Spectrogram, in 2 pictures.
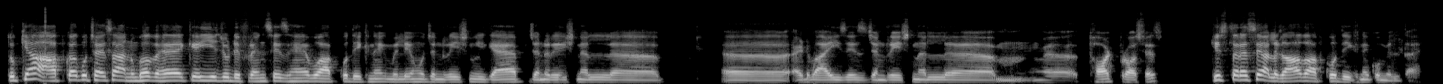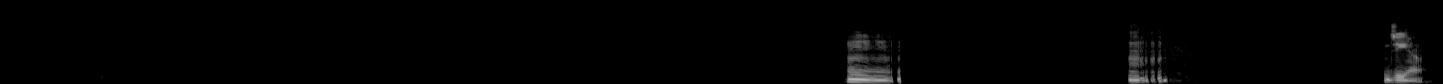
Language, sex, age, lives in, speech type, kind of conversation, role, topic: Hindi, male, 25-29, India, conversation, podcast, host, Aapke ghar mein baat-cheet ke tareeke mein peedhiyon ke beech kya fark dikhai deta hai?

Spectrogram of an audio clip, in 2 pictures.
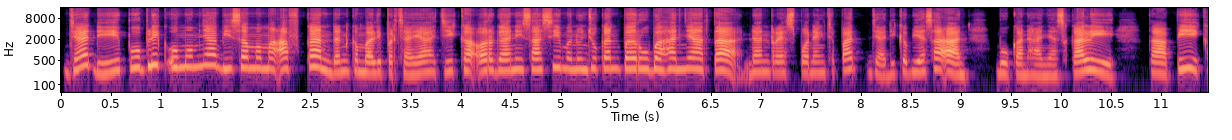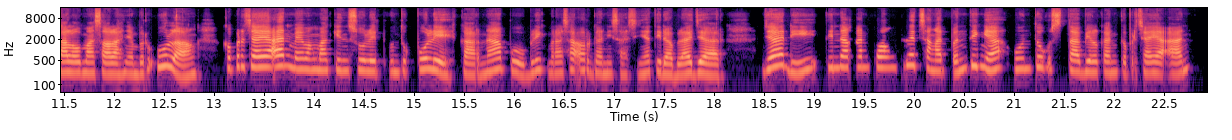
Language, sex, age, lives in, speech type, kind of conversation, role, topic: Indonesian, female, 25-29, Indonesia, read, expert-assistant, expert, Bagaimana jika teknologi kecerdasan buatan mulai menggantikan peran humas manusia sepenuhnya? Apakah hubungan antara organisasi dan publik akan menjadi lebih baik atau justru kehilangan sentuhan manusiawi?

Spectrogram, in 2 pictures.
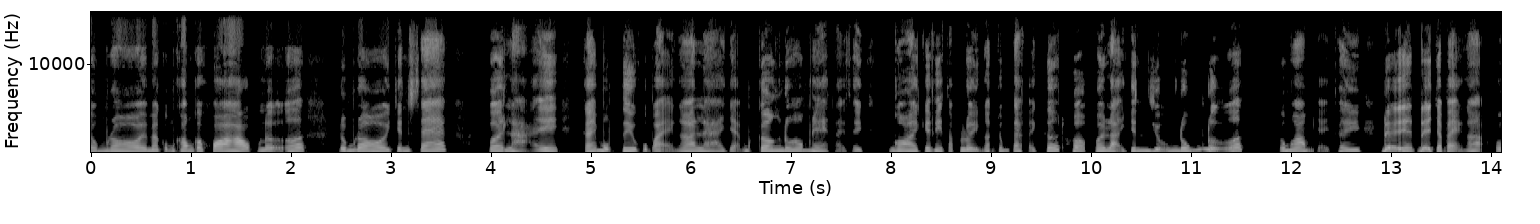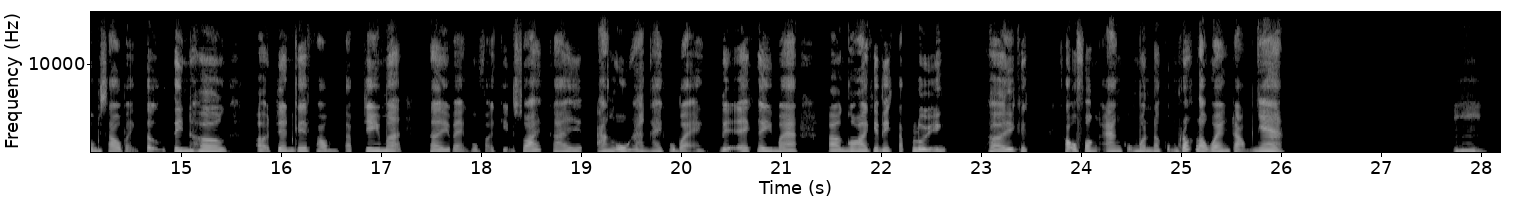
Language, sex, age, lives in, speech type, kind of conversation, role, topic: Vietnamese, female, 25-29, Vietnam, conversation, advice, advisor, Làm sao để tự tin hơn khi bắt đầu tập luyện?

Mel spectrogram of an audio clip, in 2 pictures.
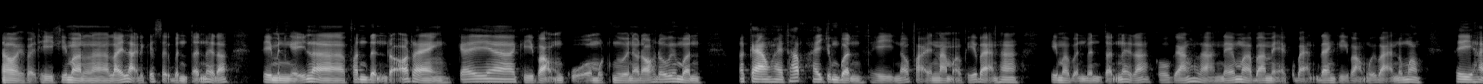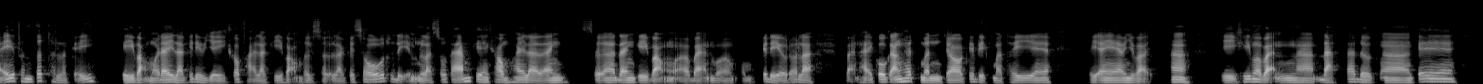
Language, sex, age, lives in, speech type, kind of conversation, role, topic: Vietnamese, male, 25-29, Vietnam, conversation, advice, advisor, Làm sao để bớt lo lắng trước kỳ vọng của bố mẹ và vượt qua nỗi sợ thất bại?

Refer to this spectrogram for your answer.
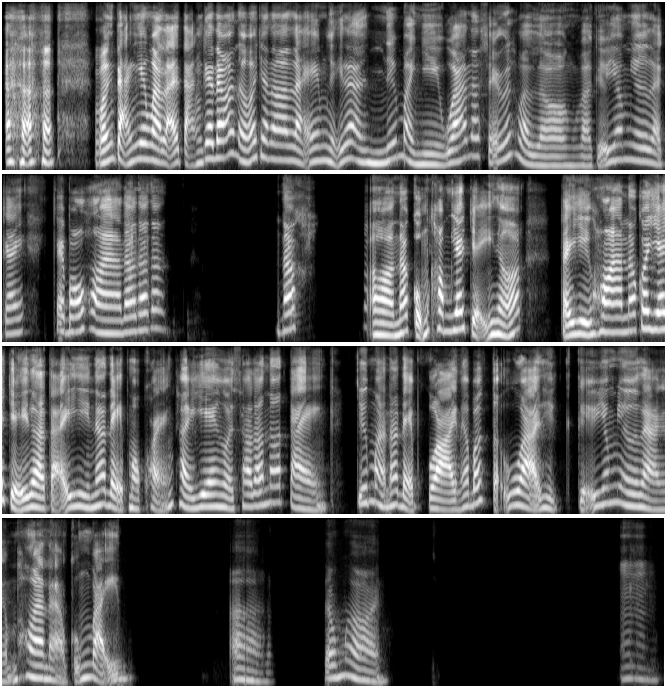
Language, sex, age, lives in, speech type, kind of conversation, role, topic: Vietnamese, female, 30-34, United States, conversation, unstructured, none, Bạn thường chọn loại hoa nào để tặng người thân, và vì sao?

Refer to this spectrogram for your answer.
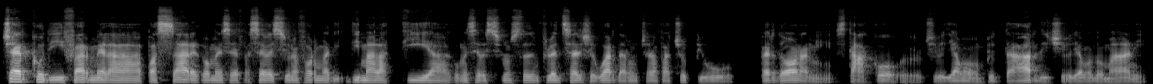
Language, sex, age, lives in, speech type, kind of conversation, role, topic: Italian, male, 40-44, Italy, conversation, podcast, guest, Qual è un’attività all’aperto che fai per calmare l’ansia?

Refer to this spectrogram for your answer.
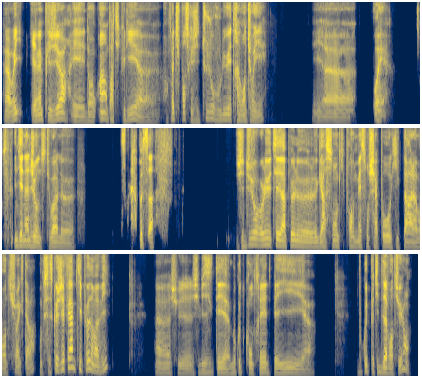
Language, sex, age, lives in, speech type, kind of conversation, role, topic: French, male, 45-49, Portugal, conversation, unstructured, none, Quels rêves de ton enfance souhaites-tu encore réaliser ?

